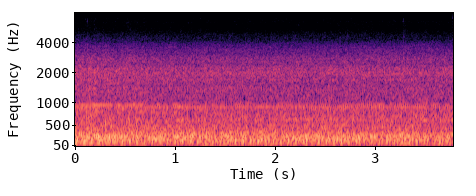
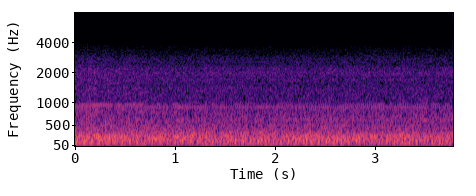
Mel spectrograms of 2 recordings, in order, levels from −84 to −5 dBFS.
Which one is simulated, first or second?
first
